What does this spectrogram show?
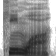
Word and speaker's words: quinoa: Pronounced quinoa.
